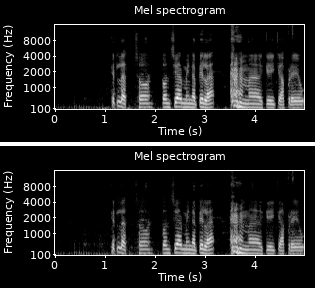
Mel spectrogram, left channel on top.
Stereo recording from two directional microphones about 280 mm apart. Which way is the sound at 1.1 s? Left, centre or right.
Centre.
